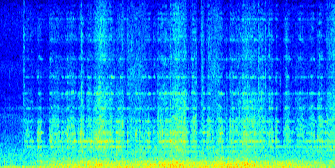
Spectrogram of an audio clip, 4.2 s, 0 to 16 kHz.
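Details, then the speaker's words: 2010–14 Subaru Legacy/Outback rear passenger wheel spun by hand, jacked up: low gritty rumble and grinding from a failed wheel bearing beneath a light high-pitched brake ting; fixed by replacing the hub assembly. "that high pitched kind of tinging sound is brake noise but that low rumble that is the wheel bearing"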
